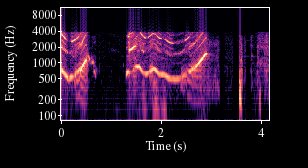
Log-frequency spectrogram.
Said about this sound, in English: Ah, slide whistling. Slide whistling, ooh.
